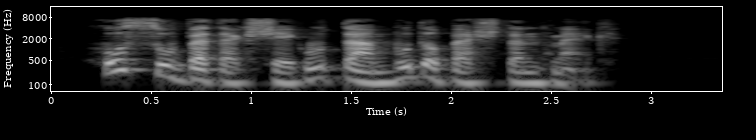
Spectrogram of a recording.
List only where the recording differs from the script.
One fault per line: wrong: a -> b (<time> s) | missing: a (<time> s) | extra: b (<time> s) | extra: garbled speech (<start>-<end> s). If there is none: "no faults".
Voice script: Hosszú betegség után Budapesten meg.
no faults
